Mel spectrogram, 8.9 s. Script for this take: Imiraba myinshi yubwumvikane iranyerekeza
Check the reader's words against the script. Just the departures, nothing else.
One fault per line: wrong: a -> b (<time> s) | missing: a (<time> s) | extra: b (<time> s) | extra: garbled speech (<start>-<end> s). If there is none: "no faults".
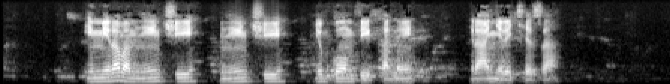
extra: myinshi (3.0 s)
